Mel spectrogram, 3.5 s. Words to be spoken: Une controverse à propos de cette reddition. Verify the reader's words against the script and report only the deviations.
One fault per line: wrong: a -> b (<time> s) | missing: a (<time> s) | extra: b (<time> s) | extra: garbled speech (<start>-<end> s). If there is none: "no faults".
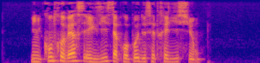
extra: existe (1.1 s)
